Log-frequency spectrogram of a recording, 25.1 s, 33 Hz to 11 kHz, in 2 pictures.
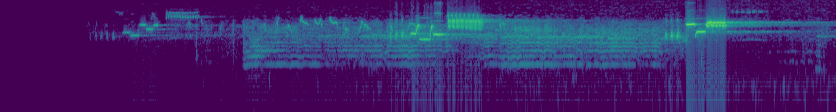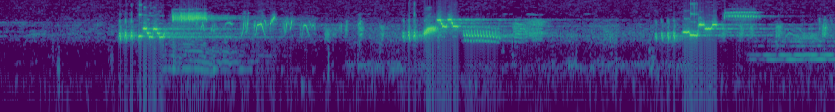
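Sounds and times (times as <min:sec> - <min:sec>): bird chirps: 0:01.4 - 0:25.0
flying insect buzzing: 0:07.1 - 0:10.0, 0:15.1 - 0:16.6
whistled bird notes: 0:10.1 - 0:12.4, 0:22.3 - 0:25.0.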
